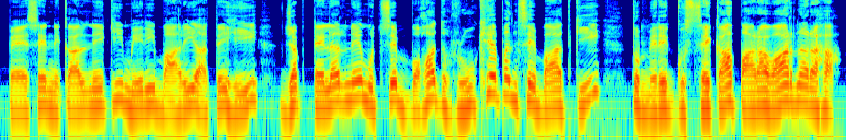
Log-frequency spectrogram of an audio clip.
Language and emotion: Hindi, angry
